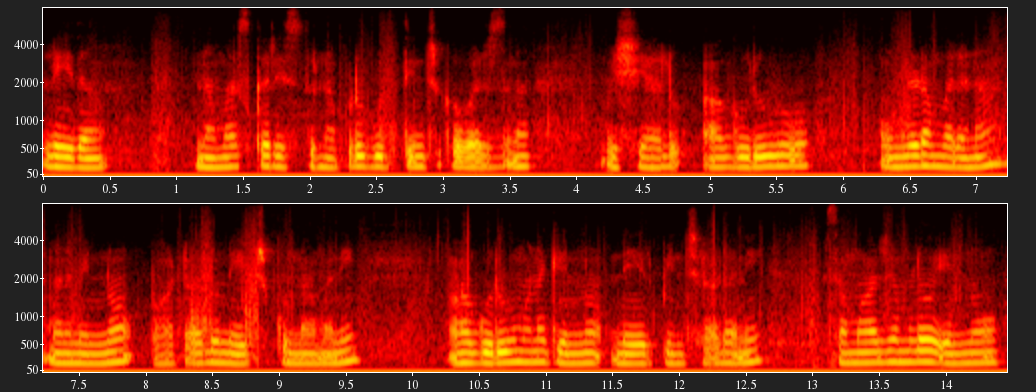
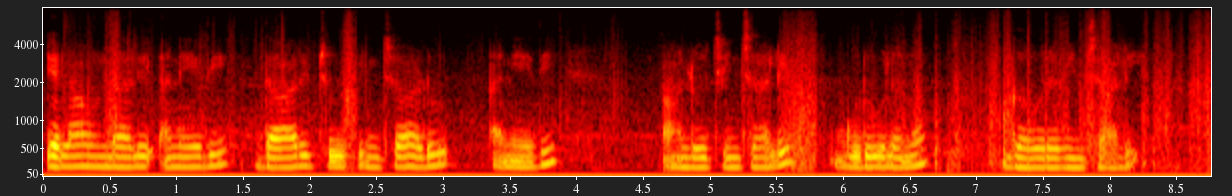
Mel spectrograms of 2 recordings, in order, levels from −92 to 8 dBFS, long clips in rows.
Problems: background sounds at intervals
